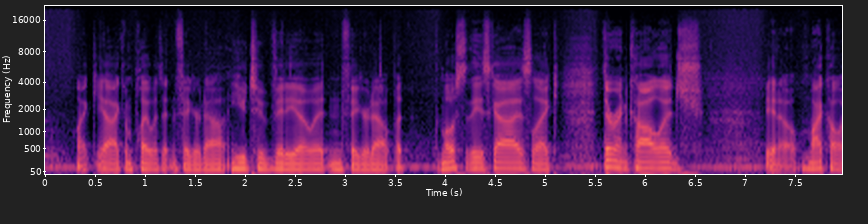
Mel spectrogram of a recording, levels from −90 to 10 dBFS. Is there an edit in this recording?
no; 0 cuts

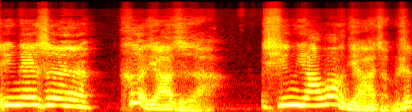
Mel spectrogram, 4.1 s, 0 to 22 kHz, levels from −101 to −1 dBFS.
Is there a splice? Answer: yes; 1 cut; at 2.6 s

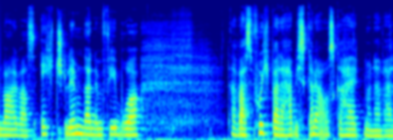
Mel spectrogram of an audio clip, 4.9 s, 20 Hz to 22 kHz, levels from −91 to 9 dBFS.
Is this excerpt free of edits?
no; 2 cuts; at 3.2 s, 3.9 s

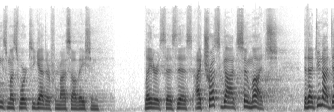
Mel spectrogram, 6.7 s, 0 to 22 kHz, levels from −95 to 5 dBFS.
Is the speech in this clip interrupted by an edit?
yes; 1 cut; at 2.3 s

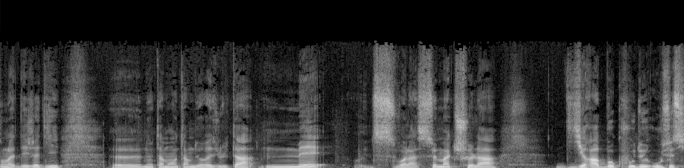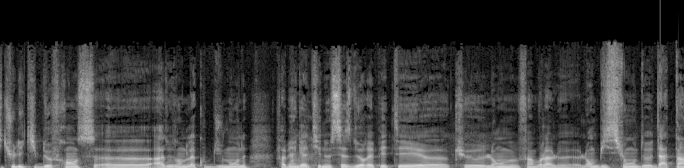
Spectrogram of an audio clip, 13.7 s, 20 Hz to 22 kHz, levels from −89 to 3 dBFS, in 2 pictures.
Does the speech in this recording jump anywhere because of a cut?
no; 0 cuts

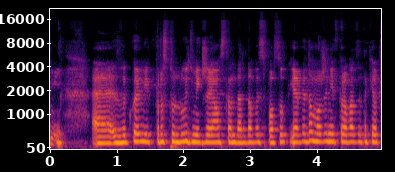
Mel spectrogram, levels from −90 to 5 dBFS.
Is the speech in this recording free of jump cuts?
no; 1 cut; at 2.3 s

